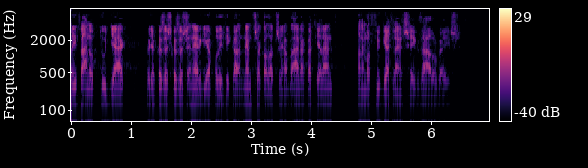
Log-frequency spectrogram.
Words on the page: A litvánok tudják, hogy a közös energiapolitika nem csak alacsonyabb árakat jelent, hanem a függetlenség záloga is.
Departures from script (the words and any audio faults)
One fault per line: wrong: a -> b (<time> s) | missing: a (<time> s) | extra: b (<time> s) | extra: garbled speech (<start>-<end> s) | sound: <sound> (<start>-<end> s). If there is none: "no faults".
extra: közös (1.6 s)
